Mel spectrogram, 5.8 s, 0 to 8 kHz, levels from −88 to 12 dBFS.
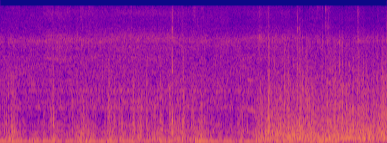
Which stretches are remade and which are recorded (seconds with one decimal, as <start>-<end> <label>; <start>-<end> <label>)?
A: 0.0-3.2 recorded; 3.2-4.2 remade; 4.2-4.9 recorded; 4.9-5.8 remade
